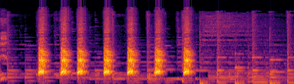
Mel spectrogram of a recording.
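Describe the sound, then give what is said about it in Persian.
A dog barks seven times in a quick, steady series, loud, over soft background music that carries on briefly after the barking stops. “بعد آقا سگ کلوچه شکلاتی رو دید. برگرد اینجا.”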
